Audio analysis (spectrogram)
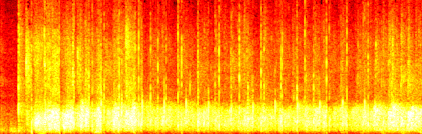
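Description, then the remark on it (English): A crowd of people claps steadily for several seconds, a dense, loud wash of applause that starts abruptly and keeps going without letting up, honoring the organizers of a New Austin School session. “So let's give Ludwig and Willie a round of applause for organizing this.”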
